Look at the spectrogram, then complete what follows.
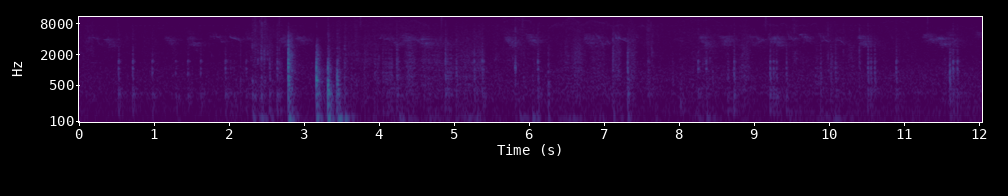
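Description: Near silence, with a short cluster of faint knocks and taps about three seconds in and a few light ticks after: a plywood cover being pushed and settled into a plastic washing machine tub.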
